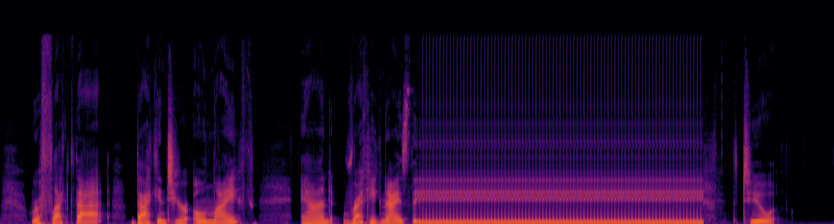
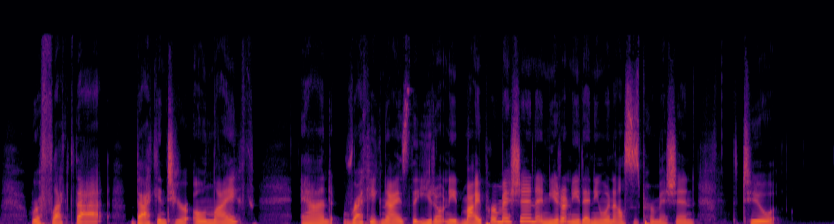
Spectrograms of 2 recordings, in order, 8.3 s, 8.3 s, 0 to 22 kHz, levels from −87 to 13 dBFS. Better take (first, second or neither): second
